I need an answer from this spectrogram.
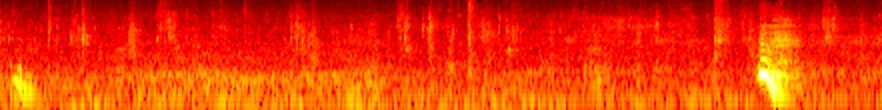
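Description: Close-up eating sounds of fried chicken drumsticks: chewing with many small wet mouth clicks and smacks. About three-quarters of the way in there is one brief, loud voiced sound that falls in pitch, like a short hum or grunt.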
